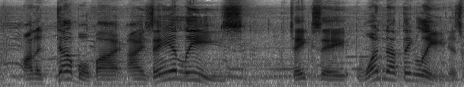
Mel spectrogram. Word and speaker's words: Lees: On the play, Lies moves to third, and there's 2 away. Lees, excuse me. Lees, my apologies. Spelled like Lies, but pronounced Lees.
